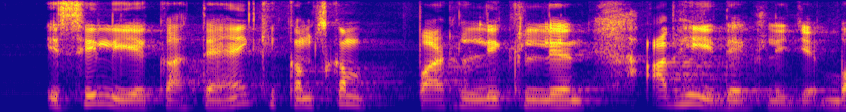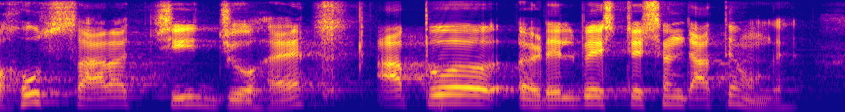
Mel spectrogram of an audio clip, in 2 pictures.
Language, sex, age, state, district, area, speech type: Hindi, male, 30-45, Bihar, Begusarai, rural, spontaneous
